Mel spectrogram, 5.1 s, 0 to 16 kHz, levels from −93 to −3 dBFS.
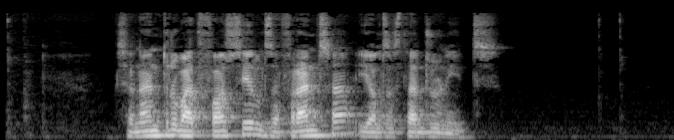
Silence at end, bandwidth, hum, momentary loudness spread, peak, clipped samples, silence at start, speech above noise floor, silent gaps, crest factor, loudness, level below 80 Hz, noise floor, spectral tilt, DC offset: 1.35 s; 11.5 kHz; none; 17 LU; -4 dBFS; under 0.1%; 0.9 s; 50 dB; none; 20 dB; -22 LUFS; -60 dBFS; -72 dBFS; -5 dB/octave; under 0.1%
